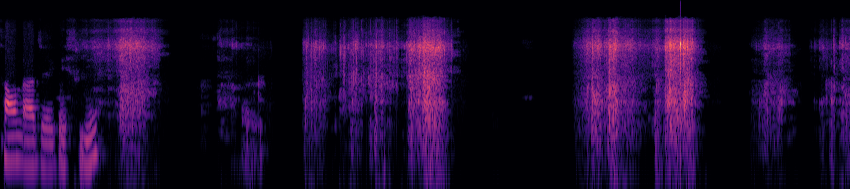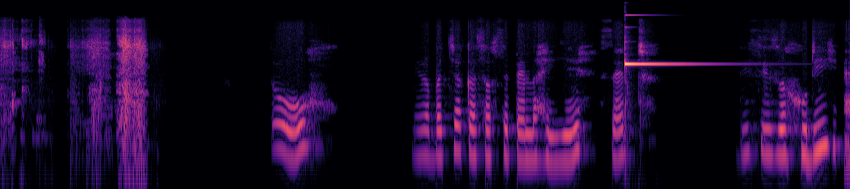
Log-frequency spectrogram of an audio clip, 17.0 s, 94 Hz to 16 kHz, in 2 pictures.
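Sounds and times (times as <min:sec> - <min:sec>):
plastic packets crinkling: 0:00.9 - 0:01.6, 0:02.2 - 0:04.7, 0:05.8 - 0:10.1.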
